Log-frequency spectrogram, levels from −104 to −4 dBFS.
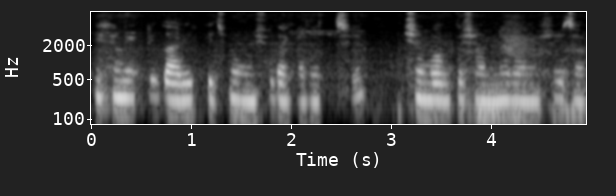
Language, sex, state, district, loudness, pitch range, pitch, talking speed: Bengali, female, West Bengal, Jalpaiguri, -31 LUFS, 210-235 Hz, 220 Hz, 145 wpm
